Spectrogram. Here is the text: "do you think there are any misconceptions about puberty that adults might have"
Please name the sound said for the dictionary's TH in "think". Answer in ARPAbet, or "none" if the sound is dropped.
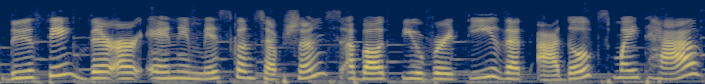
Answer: TH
